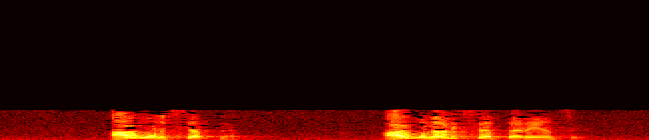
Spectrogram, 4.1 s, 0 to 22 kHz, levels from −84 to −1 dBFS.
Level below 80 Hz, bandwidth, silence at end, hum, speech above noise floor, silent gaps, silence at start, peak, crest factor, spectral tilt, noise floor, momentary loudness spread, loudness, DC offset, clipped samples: -62 dBFS; 5 kHz; 0.45 s; none; 37 dB; none; 0.7 s; -2 dBFS; 20 dB; -7.5 dB/octave; -55 dBFS; 10 LU; -18 LUFS; under 0.1%; under 0.1%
